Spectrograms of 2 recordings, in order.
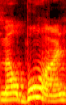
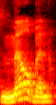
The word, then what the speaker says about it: Melbourne: different parts of the world Toronto Brisbane and Melbourne which is not pronounced Melbourne it's pronounced Melbourne once again cuz I'm internationally cultured my parents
